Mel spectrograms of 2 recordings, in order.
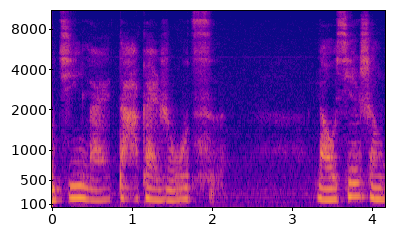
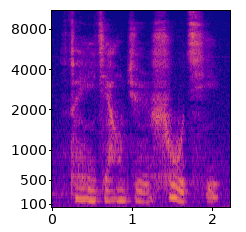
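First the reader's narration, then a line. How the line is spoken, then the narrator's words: Sighing. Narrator (Chinese): 五叔叹息道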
